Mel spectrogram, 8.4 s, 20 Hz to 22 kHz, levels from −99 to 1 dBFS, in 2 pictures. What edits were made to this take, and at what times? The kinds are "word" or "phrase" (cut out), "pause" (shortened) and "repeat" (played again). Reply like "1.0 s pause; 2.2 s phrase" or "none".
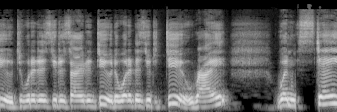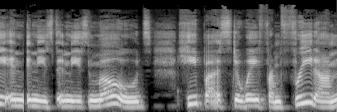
1.9 s word; 3.7 s word; 4.5 s word; 4.9 s word; 6.4 s word; 7.1 s word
